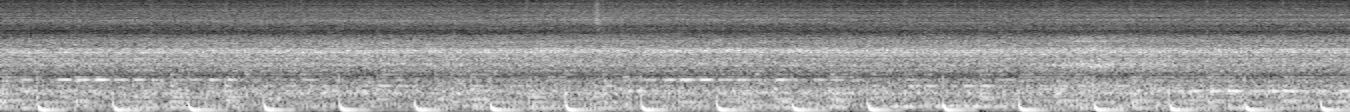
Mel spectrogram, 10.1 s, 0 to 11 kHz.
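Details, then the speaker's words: Dyson DC65 Ball upright with a lost-suction complaint: steady rushing airflow with a faint pulsing hiss from air leaking past the leaking seal of the tool-to-floor changeover valve. "this valve right here the seal on it is leaking we could hear that that a different sound that would air and that was it leaking past that valve"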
